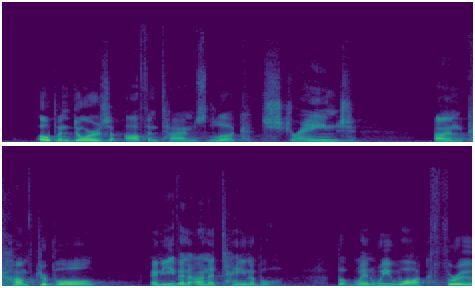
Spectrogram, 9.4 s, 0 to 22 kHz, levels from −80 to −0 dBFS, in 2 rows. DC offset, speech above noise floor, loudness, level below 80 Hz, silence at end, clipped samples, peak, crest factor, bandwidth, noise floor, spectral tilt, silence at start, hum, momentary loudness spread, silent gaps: under 0.1%; 35 dB; -31 LUFS; -76 dBFS; 0 s; under 0.1%; -12 dBFS; 20 dB; 17 kHz; -65 dBFS; -6 dB/octave; 0.35 s; none; 13 LU; none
